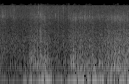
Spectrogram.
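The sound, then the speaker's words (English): Strong wind buffets a microphone outdoors on a hike, a steady low roar with swelling gusts that rise and fall over a couple of seconds, loud with no voices. “I think we're gonna turn round because it's a bit too windy.”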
